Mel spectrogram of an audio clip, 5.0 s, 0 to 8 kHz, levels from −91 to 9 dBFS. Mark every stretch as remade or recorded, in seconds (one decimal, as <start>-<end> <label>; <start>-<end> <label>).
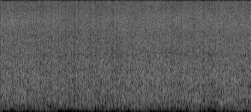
0.0-0.5 recorded; 0.5-2.7 remade; 2.7-3.3 recorded; 3.3-4.3 remade; 4.3-5.0 recorded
